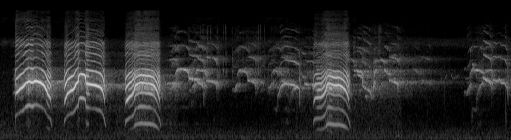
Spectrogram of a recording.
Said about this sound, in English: So we do a karak, which is that red tail or that cockatoo.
